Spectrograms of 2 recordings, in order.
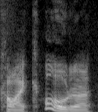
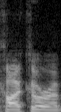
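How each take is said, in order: First: The name is said carefully, like a forecaster. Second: The name is said in the everyday familiar way. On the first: It sounds formal and official. "like a weather forecaster" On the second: Listeners will recognise the place. "keep saying Kaikoura because then people know where I'm talking about"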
